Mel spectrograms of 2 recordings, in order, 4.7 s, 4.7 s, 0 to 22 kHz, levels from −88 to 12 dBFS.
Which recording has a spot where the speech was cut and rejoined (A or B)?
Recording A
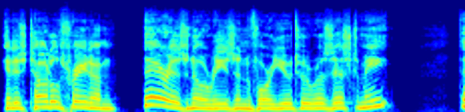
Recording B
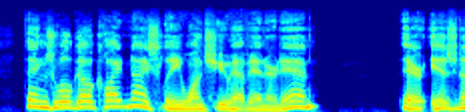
A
